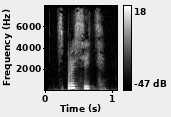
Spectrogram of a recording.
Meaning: 1. to ask (to ask a question of) 2. to ask for, to request, to demand 3. to call to account, to hold accountable, to make answer (for), to confront, to challenge, to question
- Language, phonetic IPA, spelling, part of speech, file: Russian, [sprɐˈsʲitʲ], спросить, verb, Ru-спросить.ogg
